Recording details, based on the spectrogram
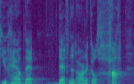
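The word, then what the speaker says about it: ὁ: And in the Greek, if you have that definite article ha, H, it's just the letter O with a breathing sound. It's pronounced ha, H-A.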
